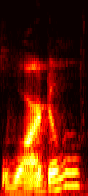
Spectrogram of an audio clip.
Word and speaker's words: Wardle: what about and your last name is pronounced wardo so I reached out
